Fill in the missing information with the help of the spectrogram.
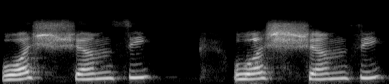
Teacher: زبان کا جو بیچ والا حصہ ہے تو سلائڈلی اٹھتا ہے اوپر کی طرف لیکن چپکتا نہیں ہے. لیکن مخرج جو ہے وہ بیچ زبان سے ہی، یعنی وسط لبان ہی اس کا مخرج ہے، یعنی وہ خالی اٹھ رہی ہے، چپک نہیں رہی. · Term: شین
